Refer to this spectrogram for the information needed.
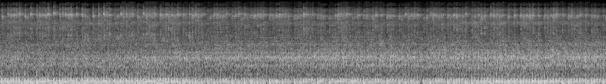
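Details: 1978 Kawasaki Z1-R four-cylinder on the stand, first start after carbs installed, idle raised, no enricher: rough lumpy idle with some top-end clatter; carbs 1 and 4 good, 2 and 3 out of sync, needing adjustment.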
